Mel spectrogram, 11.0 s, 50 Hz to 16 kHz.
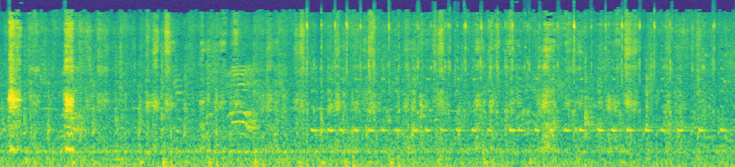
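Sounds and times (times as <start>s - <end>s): footfalls on treadmill belt: 0.0s - 11.0s
treadmill hum with high note: 0.0s - 11.0s.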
